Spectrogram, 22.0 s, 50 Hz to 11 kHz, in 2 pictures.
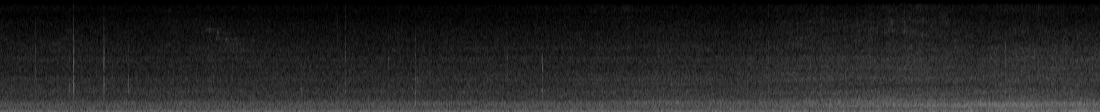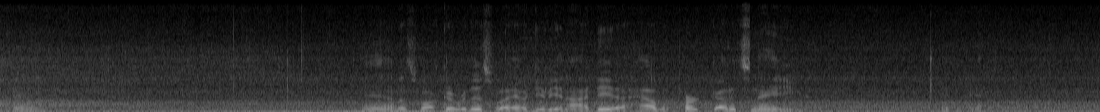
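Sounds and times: traffic on wet roads: 0:05.2 - 0:19.4
rain hissing: 0:06.3 - 0:16.8.

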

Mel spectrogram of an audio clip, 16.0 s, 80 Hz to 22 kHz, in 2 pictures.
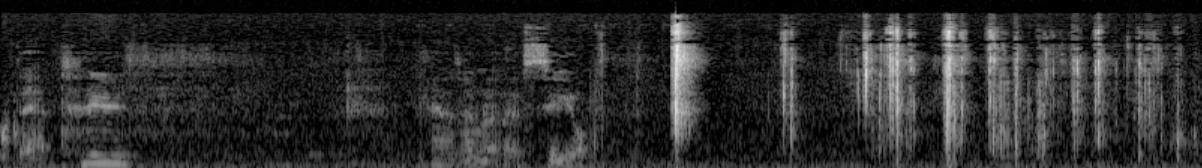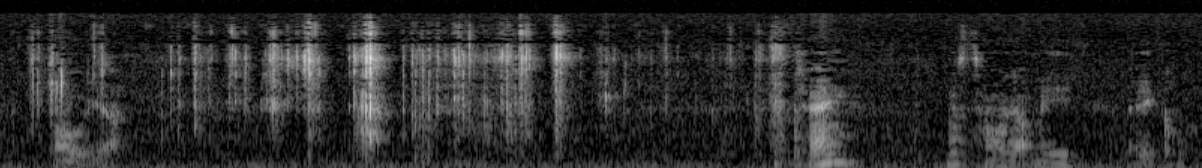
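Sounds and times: plastic bottle crackling: 0:05.2 - 0:13.2.

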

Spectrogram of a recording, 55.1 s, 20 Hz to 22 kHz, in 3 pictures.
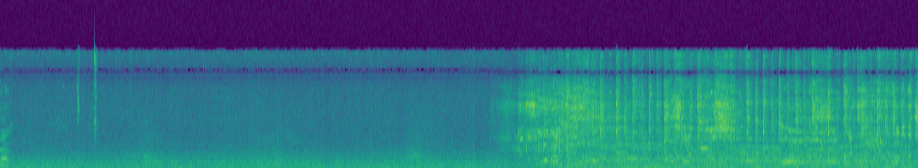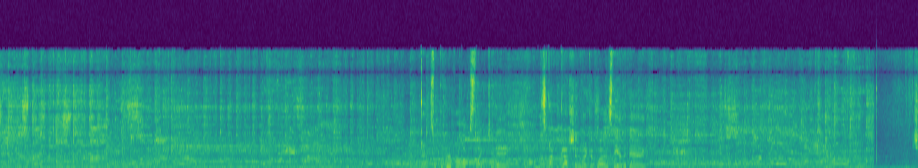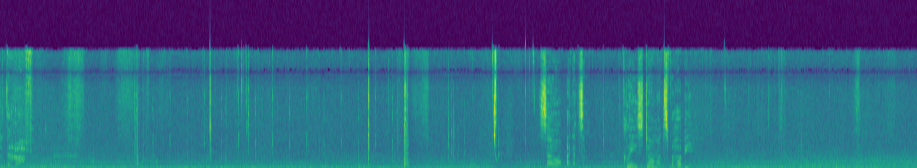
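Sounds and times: car cabin road and engine noise: 0:00.0 - 0:55.0
music with a voice: 0:09.8 - 0:35.9.

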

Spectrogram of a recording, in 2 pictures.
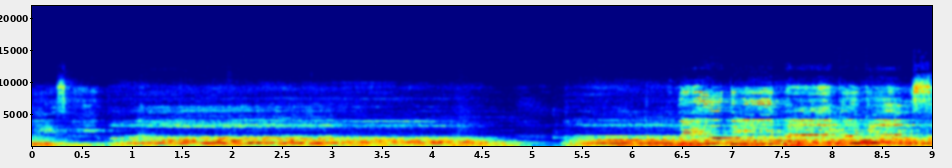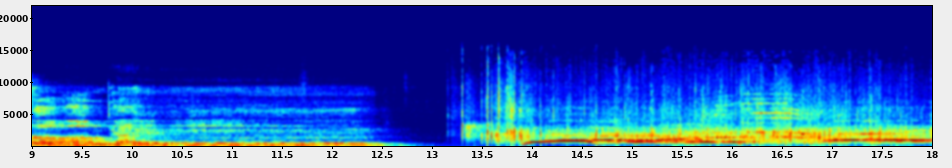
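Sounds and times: a cappella group singing: 0:00.0 - 0:12.9
audience applauding: 0:13.2 - 0:18.0
high cheers: 0:13.8 - 0:18.0.

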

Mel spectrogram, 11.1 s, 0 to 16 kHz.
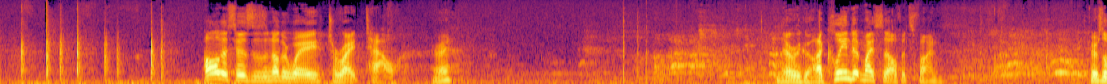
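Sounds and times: chalk tapping on blackboard: 0:00.2 - 0:01.7.

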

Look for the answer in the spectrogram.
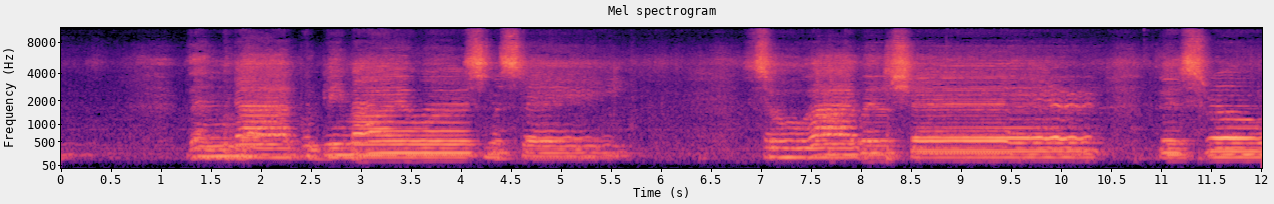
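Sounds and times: woman singing: 0:11.1 - 0:12.0.

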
